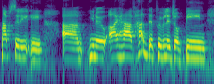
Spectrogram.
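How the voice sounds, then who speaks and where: A woman's voice: medium pitch, steady tone, moderate pace, fairly bright tone. A young woman from Ghana, raised partly in England, a musician answering interview questions articulately and peppering her speech with "you know". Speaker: musician guest. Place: television studio.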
